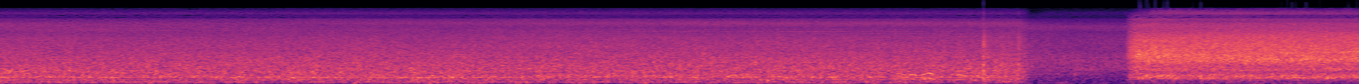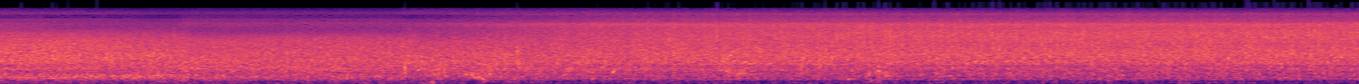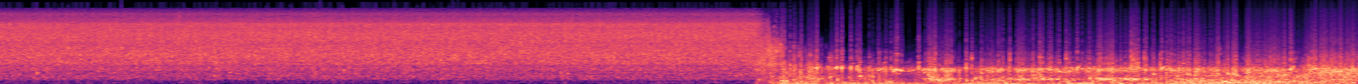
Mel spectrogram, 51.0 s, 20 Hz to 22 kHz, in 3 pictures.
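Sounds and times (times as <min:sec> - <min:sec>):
stream water rushing: 0:00.0 - 0:49.1.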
